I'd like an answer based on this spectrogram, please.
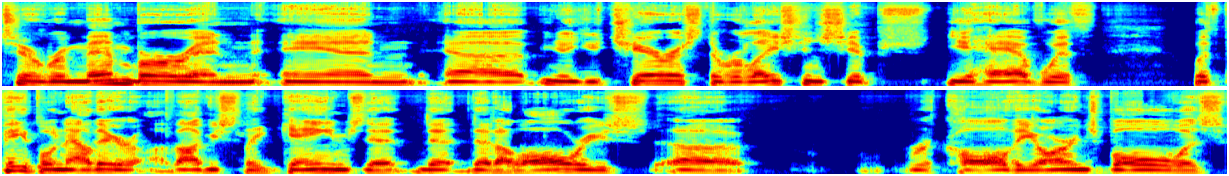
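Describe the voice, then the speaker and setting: In a normal speaking voice, a man with an American accent talks at a fairly slow pace and fairly low pitch, with fairly even intonation, very even loudness, and a dry, close sound with no echo. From US South, East Tennessee (Knoxville). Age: 60s. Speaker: sports radio play-by-play announcer. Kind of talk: interview.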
